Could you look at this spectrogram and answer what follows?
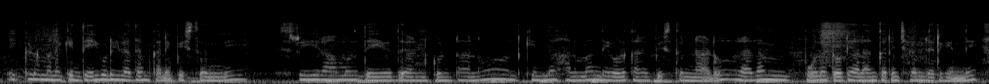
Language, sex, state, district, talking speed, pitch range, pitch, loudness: Telugu, female, Andhra Pradesh, Guntur, 105 wpm, 175-200 Hz, 185 Hz, -33 LUFS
